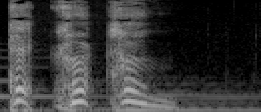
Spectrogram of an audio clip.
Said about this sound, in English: Clearing her throat, she began to read aloud, her tone soft and certain.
